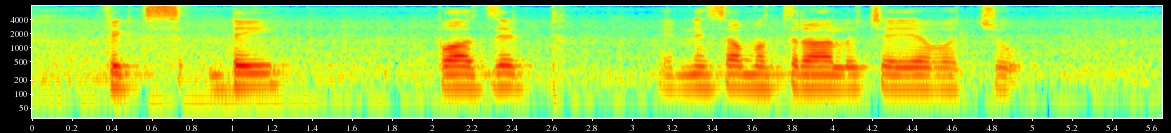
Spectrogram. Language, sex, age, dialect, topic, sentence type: Telugu, male, 18-24, Telangana, banking, question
